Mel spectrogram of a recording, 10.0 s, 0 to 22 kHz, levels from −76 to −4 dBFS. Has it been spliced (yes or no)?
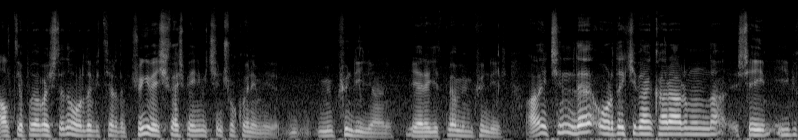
yes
